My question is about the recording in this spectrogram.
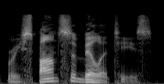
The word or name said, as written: responsibilities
